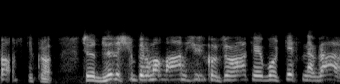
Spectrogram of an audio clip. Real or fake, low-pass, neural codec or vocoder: fake; 10.8 kHz; codec, 24 kHz, 1 kbps, SNAC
